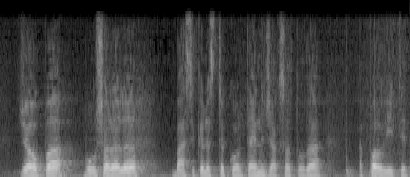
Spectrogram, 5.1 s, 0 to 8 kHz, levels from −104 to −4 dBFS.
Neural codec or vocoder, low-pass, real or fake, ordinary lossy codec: codec, 16 kHz, 0.4 kbps, LongCat-Audio-Codec; 7.2 kHz; fake; none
